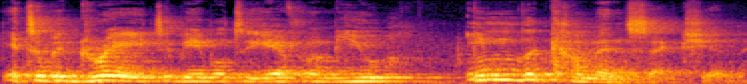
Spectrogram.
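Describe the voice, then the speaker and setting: A man's voice: a little high, animated, a little fast, mellow. A man teaching an English lesson to viewers, explaining didactically and repeating key words for learners to say along. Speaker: English teacher and video host. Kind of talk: language lesson to camera. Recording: very echoey, reverberant room.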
